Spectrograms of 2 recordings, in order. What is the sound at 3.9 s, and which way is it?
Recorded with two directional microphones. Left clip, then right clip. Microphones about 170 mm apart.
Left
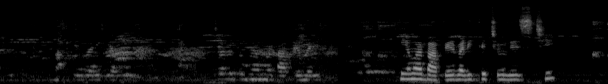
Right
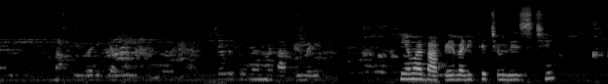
Speech, 10° left (ahead or behind).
